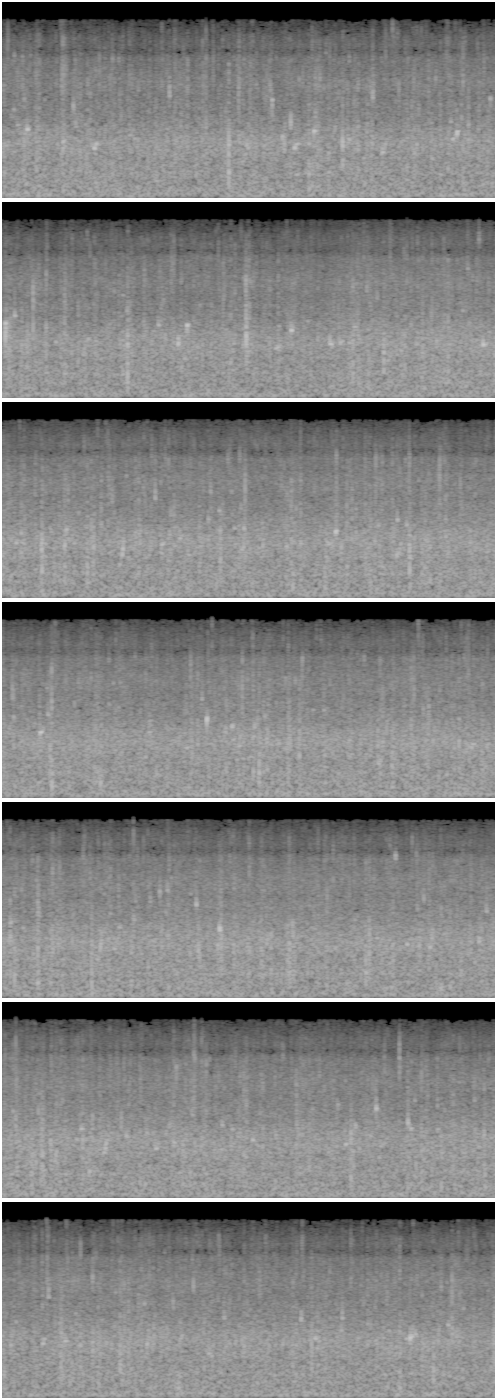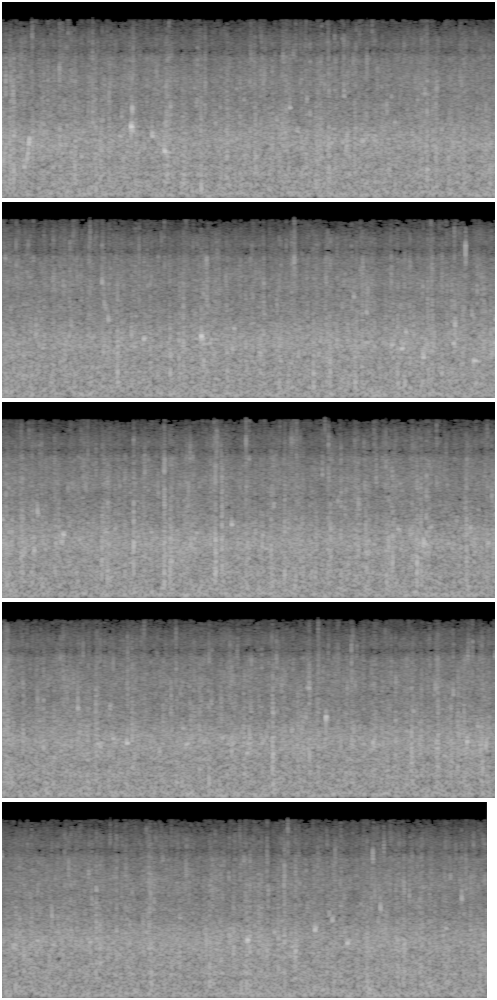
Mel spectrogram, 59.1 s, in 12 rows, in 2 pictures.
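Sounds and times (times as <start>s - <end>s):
rain falling on a lake: 0.0s - 59.0s.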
